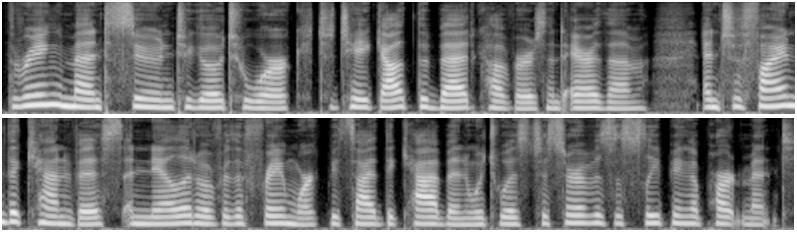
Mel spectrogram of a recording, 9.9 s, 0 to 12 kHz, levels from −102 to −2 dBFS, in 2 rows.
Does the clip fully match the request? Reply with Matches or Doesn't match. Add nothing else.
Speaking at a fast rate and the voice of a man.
Doesn't match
